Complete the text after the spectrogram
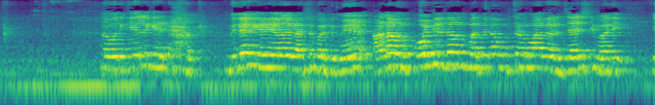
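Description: A young woman talks and laughs cheerfully close by.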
